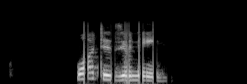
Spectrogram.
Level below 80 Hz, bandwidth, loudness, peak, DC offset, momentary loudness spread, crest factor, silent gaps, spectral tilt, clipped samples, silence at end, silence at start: -52 dBFS; 7.4 kHz; -17 LUFS; -2 dBFS; under 0.1%; 10 LU; 16 dB; none; -5 dB/octave; under 0.1%; 0.8 s; 0.75 s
